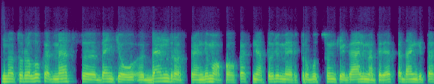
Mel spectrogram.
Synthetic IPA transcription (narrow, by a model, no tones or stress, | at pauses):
nɐt̪uːɾɐlˠʊkɐt̪mʲɛsbʲɛnt̪jɛʊbʲɛnd̪ɾoːsʲpʲɾʲɛnʲd̪ʲɪmoːkoːlˠkɐsnʲɛt̪ʊɾʲɪmʲɛɪrt̪ʊɾbuːt̪sʊŋʲkʲɛɪɡɑːlʲɪmʲɛt̪ʊɾʲeːt̪kɐd̪ɐŋʲɡʲɪt̪ɐs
